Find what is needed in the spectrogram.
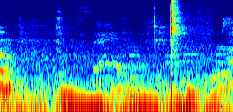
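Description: A lighter clicks once, sharply, near the end as it is struck to light rosemary for a flaming cocktail, over faint background music.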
